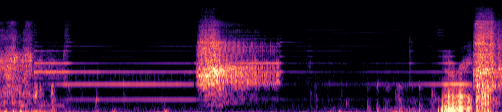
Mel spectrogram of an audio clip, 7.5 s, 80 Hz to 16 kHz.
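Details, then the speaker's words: 2011 Kawasaki Brute Force 750 4x4 fuel-injected ATV, dealer front end rebuild with diff lock not working: steady high whining tones through startup with rougher bursts mid-clip and near end; abnormal whine, cause unclear. "Listen to all that. Sounds like we're firing up a spaceship."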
